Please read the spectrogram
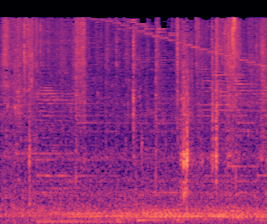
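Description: Steady low hum inside a car, with a few short rustles and clicks as a cardboard food tray is picked up and handled.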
